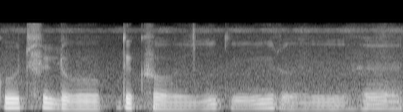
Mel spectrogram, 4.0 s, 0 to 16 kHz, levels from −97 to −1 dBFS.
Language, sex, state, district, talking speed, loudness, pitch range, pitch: Hindi, male, Madhya Pradesh, Umaria, 90 wpm, -21 LUFS, 80-100 Hz, 90 Hz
